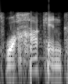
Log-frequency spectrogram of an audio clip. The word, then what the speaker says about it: Oaxacan: I've been working the whole day to try to pronounce Oaxacan correctly.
